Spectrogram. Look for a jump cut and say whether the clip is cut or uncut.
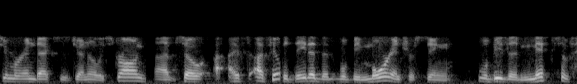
cut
